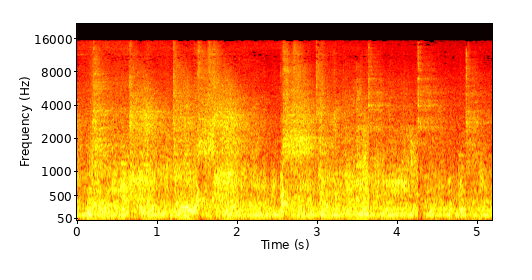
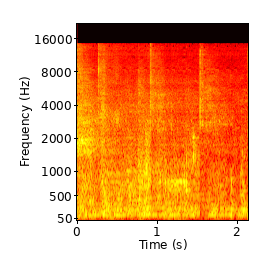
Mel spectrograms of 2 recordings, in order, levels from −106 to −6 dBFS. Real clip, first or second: first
